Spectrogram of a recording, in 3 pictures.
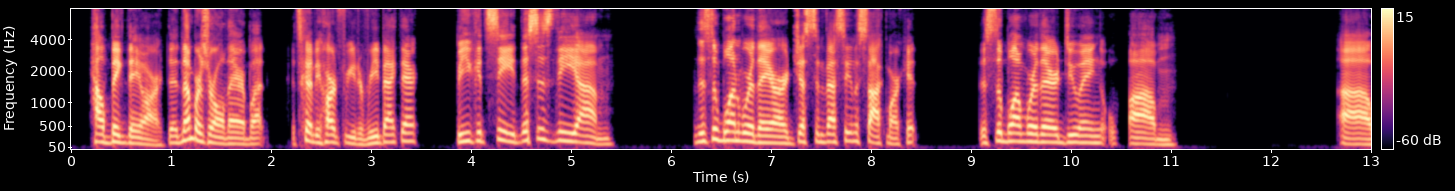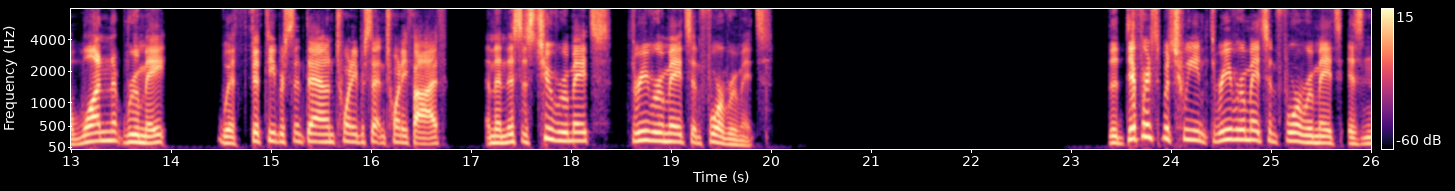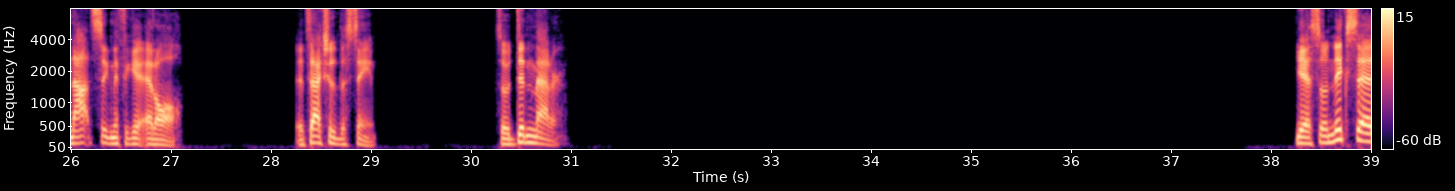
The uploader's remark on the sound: This was a live class recorded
